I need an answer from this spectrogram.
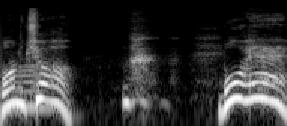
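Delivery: angry voice, pitched way up. Demonstrating how to raise your voice while teaching driving, angry-sounding demo. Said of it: "그게 화예요".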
